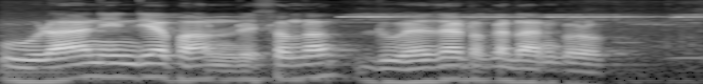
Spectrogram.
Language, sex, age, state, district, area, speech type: Assamese, male, 60+, Assam, Golaghat, urban, read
